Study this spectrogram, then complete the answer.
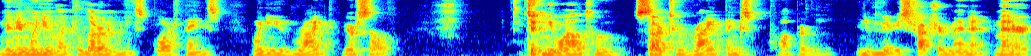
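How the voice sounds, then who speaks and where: The voice is somewhat breathy and moves at a moderate pace. Its intonation is monotone and flat. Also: man. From Ukraine. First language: Ukrainian. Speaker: podcast guest. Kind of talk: casual interview chat. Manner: halting, self-correcting.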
